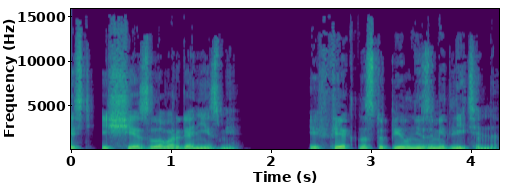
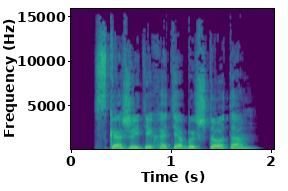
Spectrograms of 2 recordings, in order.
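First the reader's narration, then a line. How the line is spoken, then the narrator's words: Distant pleading shouts. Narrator (Russian): Кэти кричала и молила из другой комнаты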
